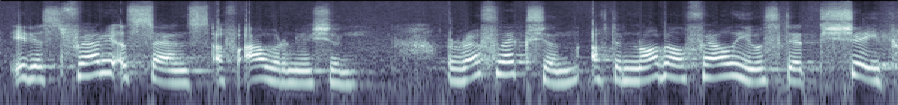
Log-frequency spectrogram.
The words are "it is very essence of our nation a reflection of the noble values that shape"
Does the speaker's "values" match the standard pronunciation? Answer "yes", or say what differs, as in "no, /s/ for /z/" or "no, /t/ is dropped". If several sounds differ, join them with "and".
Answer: no, /f/ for /v/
